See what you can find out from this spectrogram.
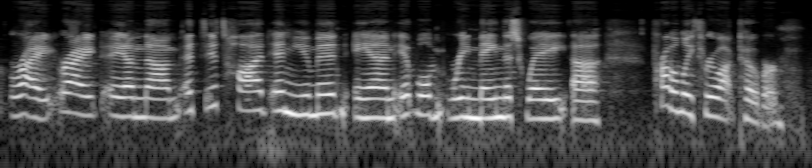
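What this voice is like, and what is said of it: Slight Texan accent. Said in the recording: “I definitely hear a little bit of an accent... I am from Texas. I am a native Houstonian.”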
